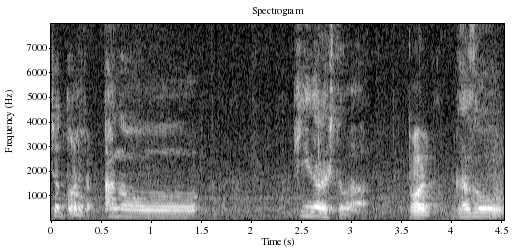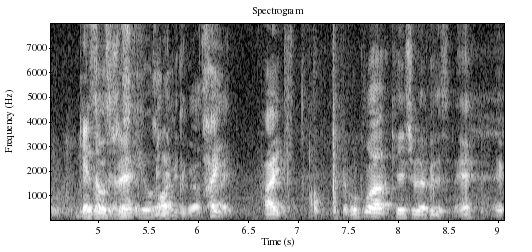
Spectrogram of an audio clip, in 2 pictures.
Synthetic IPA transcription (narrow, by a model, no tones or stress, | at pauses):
t͡ɕo̞t̪ːoano̞ | kʲiɲ̟inaɾɯ̟çi̥t̪o̞βa | ɡazo̞ːẽsosseejoɡ̪emit̪ekɯd̪asaiai | haid͡ʑabo̞kɯ̟βakẽɕujakɯ̟d̪e̞sɨne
